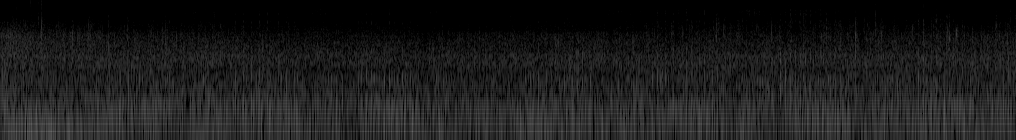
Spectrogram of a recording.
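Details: Sleepy cat purring while rain falls: a low, throbbing rumble in steady pulses that runs the whole time, half buried under a continuous broadband hiss of rain with scattered brighter drop sounds.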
